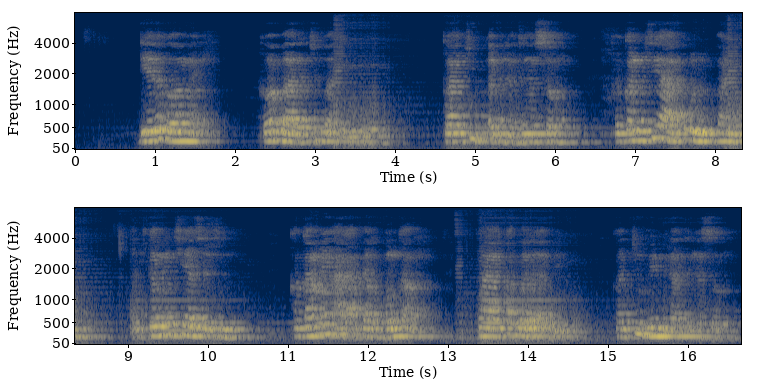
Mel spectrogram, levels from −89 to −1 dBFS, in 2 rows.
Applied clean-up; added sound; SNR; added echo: neural separator model SepFormer DNS4.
